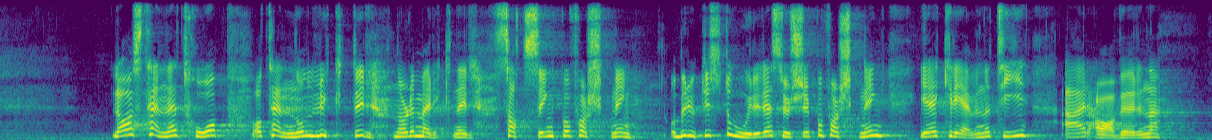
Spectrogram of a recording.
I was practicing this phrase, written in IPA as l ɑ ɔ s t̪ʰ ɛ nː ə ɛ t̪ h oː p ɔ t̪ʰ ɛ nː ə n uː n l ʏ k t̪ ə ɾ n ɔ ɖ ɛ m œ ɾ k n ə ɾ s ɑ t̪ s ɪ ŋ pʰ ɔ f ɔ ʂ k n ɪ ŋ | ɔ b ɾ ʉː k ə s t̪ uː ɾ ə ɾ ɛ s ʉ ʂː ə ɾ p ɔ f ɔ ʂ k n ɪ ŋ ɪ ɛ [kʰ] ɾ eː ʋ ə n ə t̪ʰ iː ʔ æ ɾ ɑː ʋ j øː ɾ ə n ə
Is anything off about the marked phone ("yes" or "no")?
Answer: no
